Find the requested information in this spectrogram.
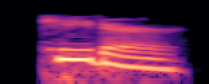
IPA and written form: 'kidɝr (Kedar)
